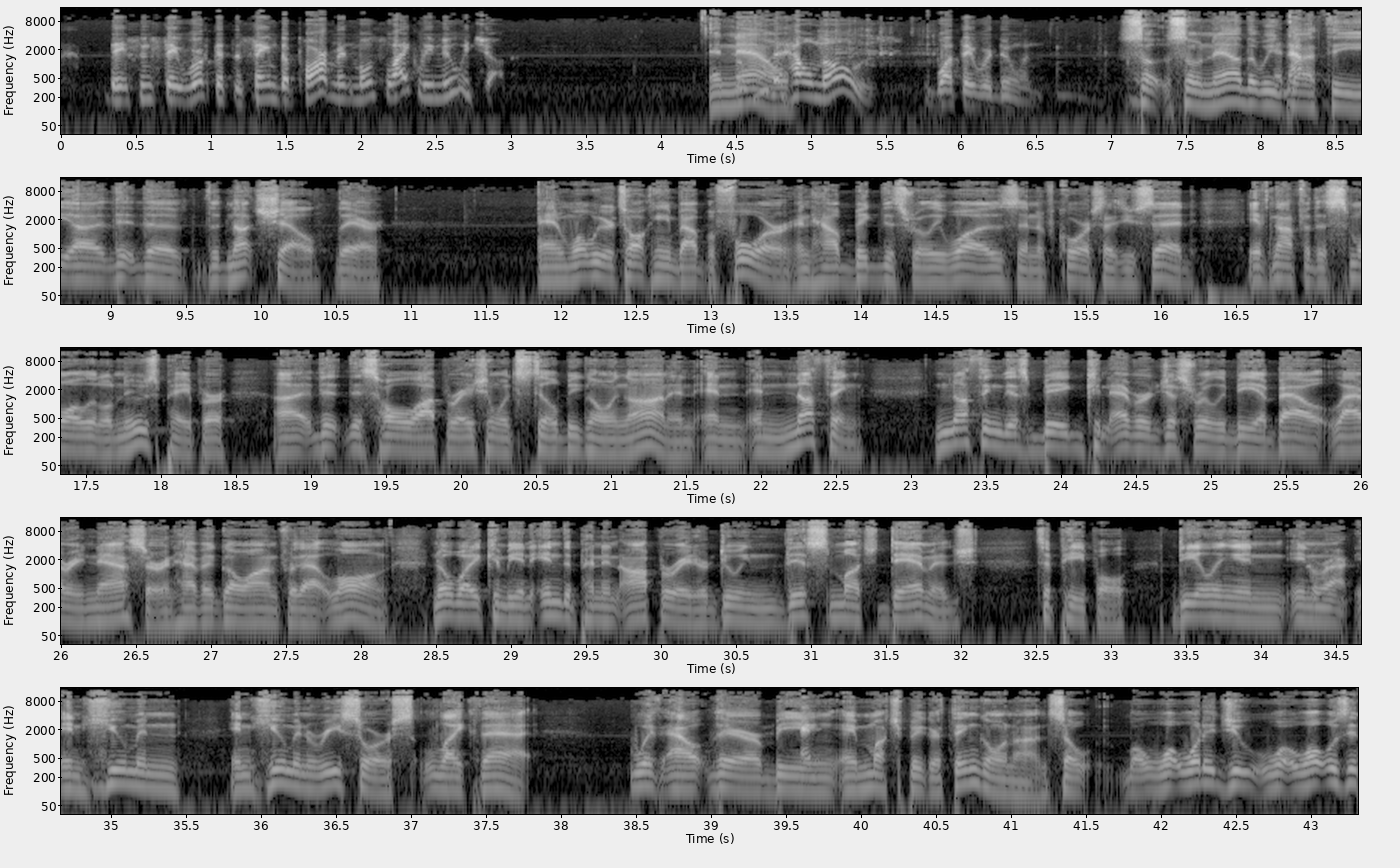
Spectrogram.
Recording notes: Opens Lines for Q&A, and plenty of call-in topic suggestions as always!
